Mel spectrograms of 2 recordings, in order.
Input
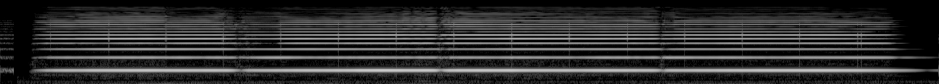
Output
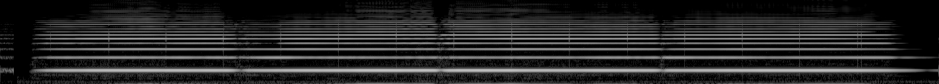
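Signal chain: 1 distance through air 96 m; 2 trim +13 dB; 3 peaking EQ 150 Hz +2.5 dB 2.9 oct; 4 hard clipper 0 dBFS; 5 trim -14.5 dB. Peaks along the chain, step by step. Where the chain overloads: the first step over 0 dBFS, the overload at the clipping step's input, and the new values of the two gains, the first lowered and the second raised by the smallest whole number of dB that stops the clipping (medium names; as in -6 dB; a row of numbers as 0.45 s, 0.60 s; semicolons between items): -8.0 dBFS, +5.0 dBFS, +5.5 dBFS, 0.0 dBFS, -14.5 dBFS; step 2, 5.5 dB; step 2 +7 dB, step 5 -8.5 dB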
